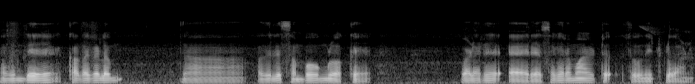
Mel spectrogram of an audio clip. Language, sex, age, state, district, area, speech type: Malayalam, male, 45-60, Kerala, Kollam, rural, spontaneous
